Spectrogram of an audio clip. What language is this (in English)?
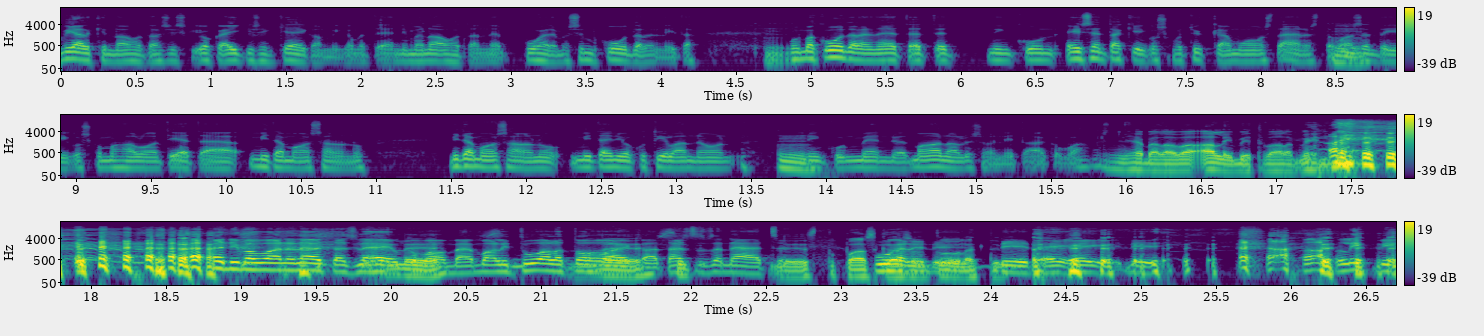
Finnish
